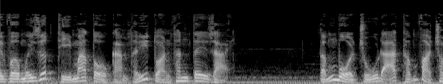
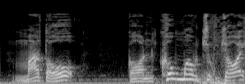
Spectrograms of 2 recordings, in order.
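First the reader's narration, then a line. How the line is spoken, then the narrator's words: Distant loud shout. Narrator (Vietnamese): từ xa hét lớn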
